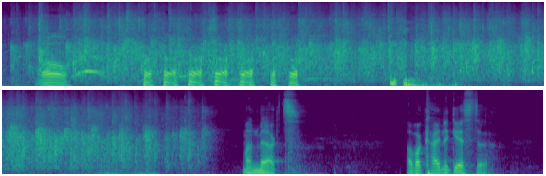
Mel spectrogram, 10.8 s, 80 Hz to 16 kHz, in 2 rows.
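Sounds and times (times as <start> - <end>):
live audience applauding: 0.0 - 7.7
speech: 0.4 - 0.8, 1.4 - 3.2, 7.9 - 8.4, 9.5 - 10.4
person cheering: 0.4 - 4.6
laughter: 1.2 - 4.9.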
